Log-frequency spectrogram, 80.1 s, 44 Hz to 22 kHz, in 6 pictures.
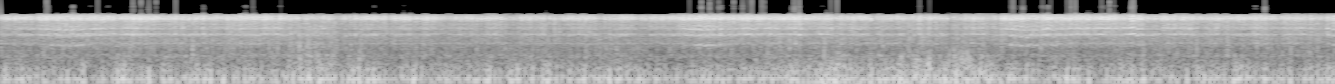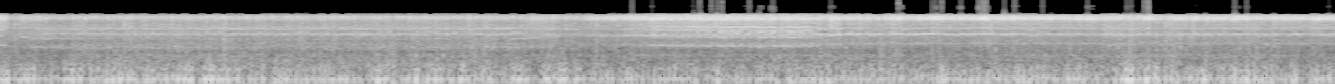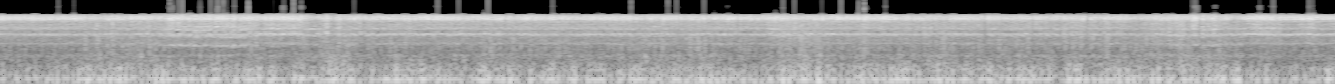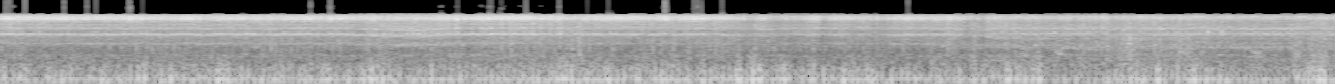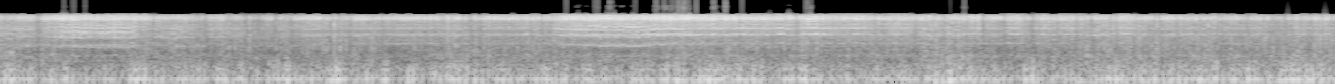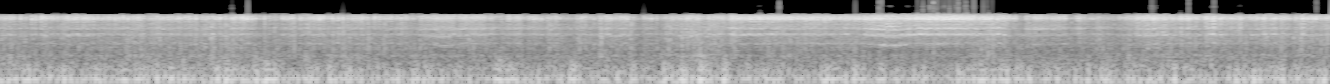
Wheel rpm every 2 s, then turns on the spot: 230, 230, 230, 230, 230, 230, 220, 200, 190, 200, 210, 230, 230, 230, 220, 240, 230, 230, 230, 220, 230, 230, 230, 230, 230, 200, 200, 190, 220, 230, 230, 230, 230, 230, 230, 230, 230, 230, 230, 230.
none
